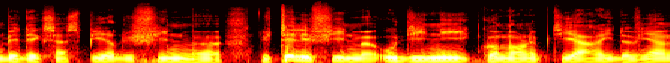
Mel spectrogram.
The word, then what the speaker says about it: Houdini: Harry Houdini, les clés de la magie aux éditions Jungle, prononcé à l'anglaise.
